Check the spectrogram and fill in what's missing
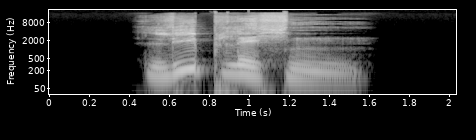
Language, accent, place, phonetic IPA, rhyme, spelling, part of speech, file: German, Germany, Berlin, [ˈliːplɪçn̩], -iːplɪçn̩, lieblichen, adjective, De-lieblichen.ogg
- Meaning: inflection of lieblich: 1. strong genitive masculine/neuter singular 2. weak/mixed genitive/dative all-gender singular 3. strong/weak/mixed accusative masculine singular 4. strong dative plural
